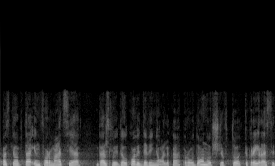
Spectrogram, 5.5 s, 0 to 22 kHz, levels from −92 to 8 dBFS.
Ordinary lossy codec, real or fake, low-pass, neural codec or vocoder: MP3, 64 kbps; fake; 9.9 kHz; vocoder, 22.05 kHz, 80 mel bands, WaveNeXt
